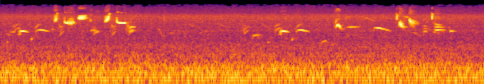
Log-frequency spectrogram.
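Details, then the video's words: Bobolink song in hurried bursts: bright, tinkling high notes clustered at the start and end, with sparser soft chirps between, over faint steady hiss. "Canto del Charlatán"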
